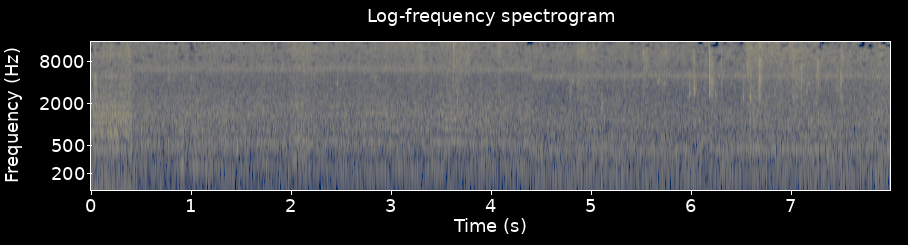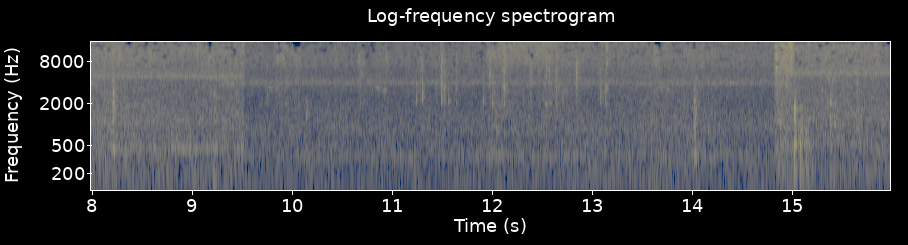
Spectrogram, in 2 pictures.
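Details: Bees dispersing and leaving a hive on stone as a man waves a leaf over them during honey extraction; a steady low droning hum of many bees runs throughout, with brief clicks and scrapes.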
